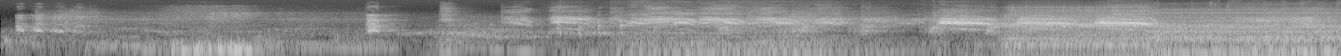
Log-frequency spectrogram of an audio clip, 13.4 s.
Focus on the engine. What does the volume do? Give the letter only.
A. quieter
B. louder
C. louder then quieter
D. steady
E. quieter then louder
B.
